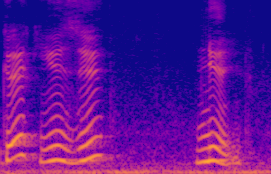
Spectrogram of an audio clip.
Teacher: we're going to need to add the buffer n sound so that we buffer this ü from the ü in our ending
